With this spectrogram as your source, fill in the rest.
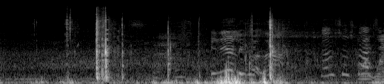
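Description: A skateboard clatters sharply on concrete.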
